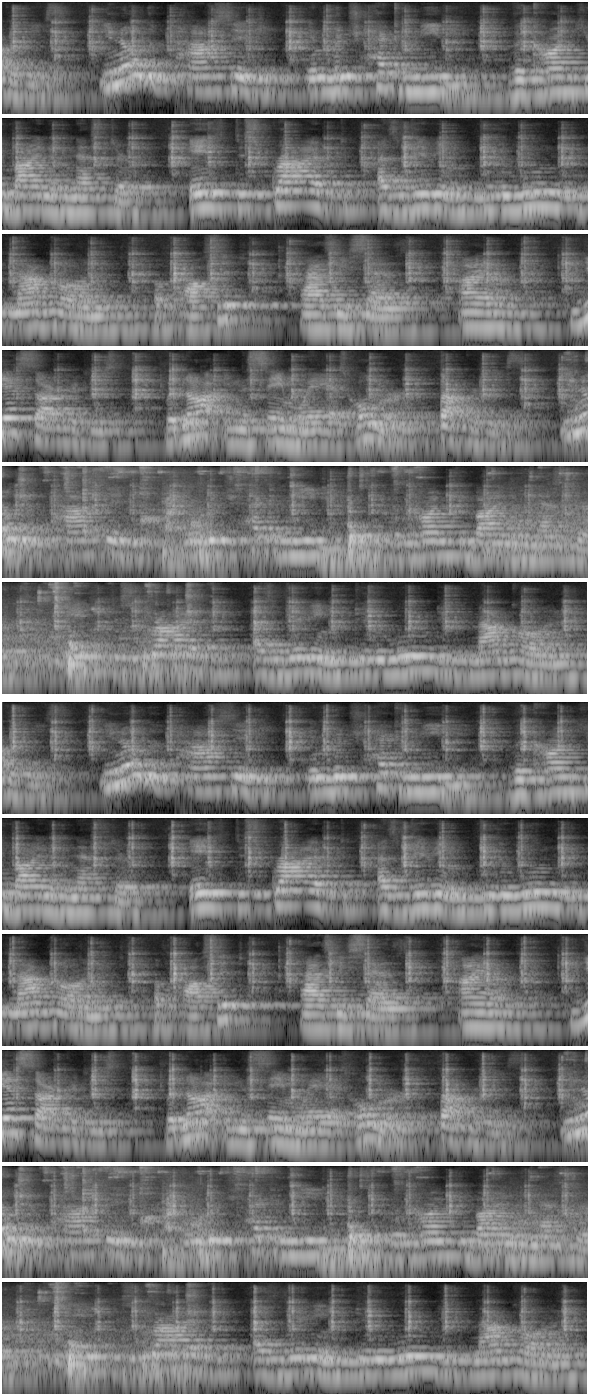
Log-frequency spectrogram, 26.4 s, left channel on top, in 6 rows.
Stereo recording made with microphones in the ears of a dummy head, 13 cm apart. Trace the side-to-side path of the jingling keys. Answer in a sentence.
You can hear the jingling keys go from the right side to the left.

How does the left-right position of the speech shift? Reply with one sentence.
You can hear the speech go right and come back.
